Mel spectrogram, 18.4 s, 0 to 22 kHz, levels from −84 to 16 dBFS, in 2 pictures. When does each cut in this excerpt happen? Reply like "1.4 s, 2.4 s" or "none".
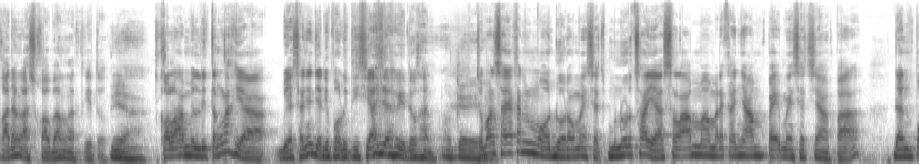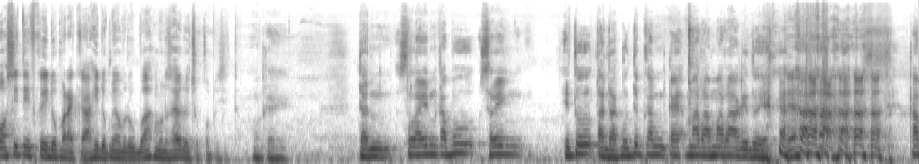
none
